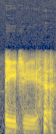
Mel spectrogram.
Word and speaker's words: Agee: Agee. Like the letters A-G. Oh, Agee. Okay. – Mm-hmm. A-G. Everyone mispronounces it, so that's no problem. – Agee. Yeah, just the way it looks. It's like you have a initials as a last name, but they're spelled out.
